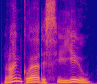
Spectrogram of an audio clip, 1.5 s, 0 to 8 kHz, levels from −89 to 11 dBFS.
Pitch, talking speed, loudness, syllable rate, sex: 195 Hz, 245 wpm, -14 LUFS, 4.5 syllables/s, male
